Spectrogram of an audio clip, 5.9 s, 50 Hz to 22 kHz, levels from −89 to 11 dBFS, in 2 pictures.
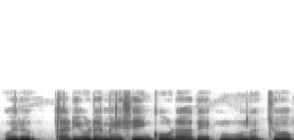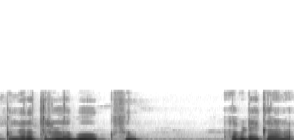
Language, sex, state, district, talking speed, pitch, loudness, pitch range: Malayalam, male, Kerala, Kollam, 100 wpm, 130 Hz, -15 LUFS, 125-130 Hz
